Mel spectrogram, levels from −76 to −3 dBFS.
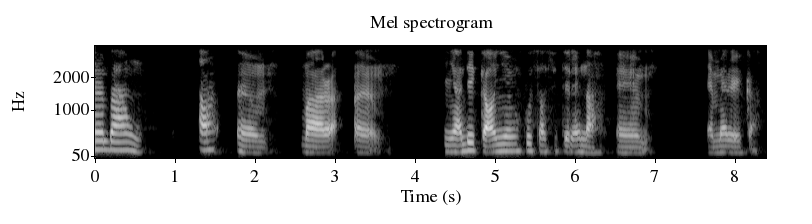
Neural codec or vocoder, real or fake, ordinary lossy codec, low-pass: none; real; none; 3.6 kHz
